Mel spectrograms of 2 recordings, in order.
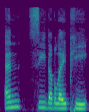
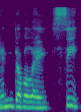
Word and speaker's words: NAACP: me on my show, are up for an NCAAP Image Award for Best Podcast. So you have to. Did I say it wrong? Did you stop me? NAACP.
